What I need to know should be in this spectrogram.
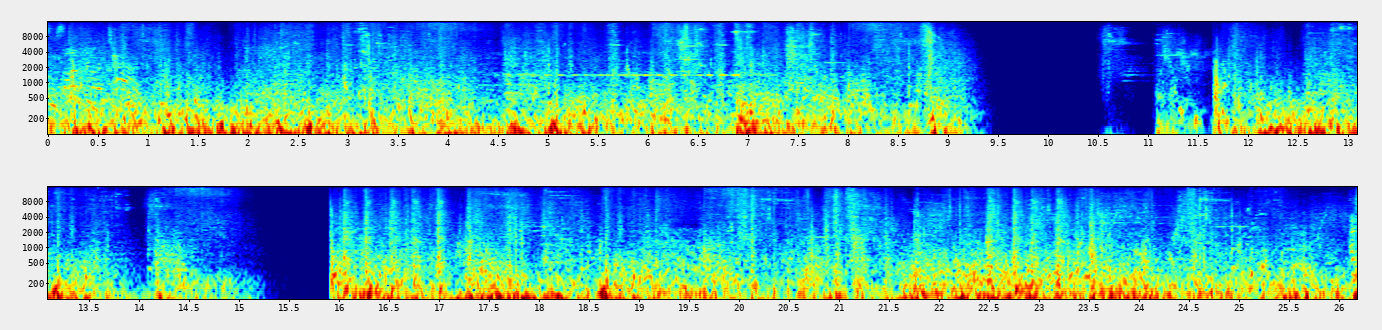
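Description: Game battle effects clash and burst with rapid hits and blasts.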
